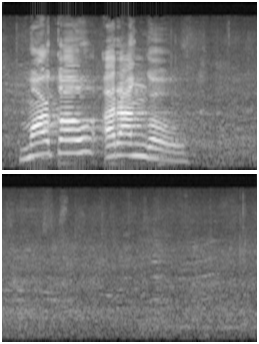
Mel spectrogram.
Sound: none

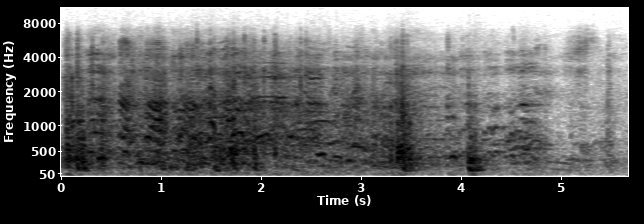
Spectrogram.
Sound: audience laughing hysterically

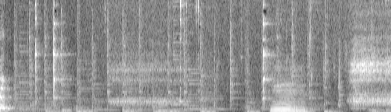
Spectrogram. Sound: breathing

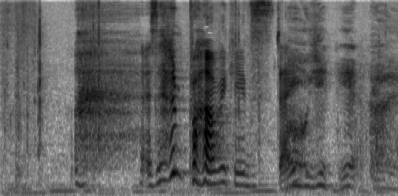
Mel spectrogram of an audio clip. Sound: laughs

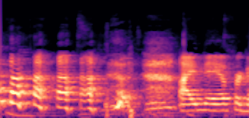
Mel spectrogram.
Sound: laughter

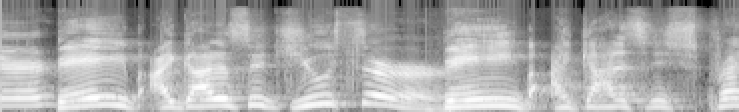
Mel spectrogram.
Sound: none

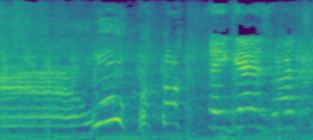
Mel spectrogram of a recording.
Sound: man makes growling sound

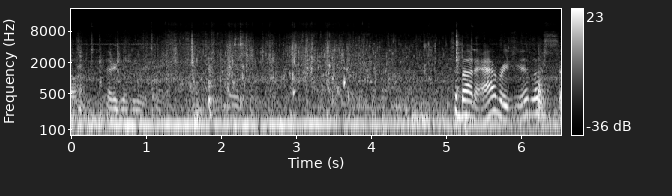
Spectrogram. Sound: fish splashing

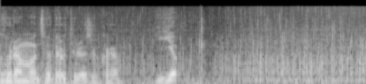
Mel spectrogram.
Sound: snap

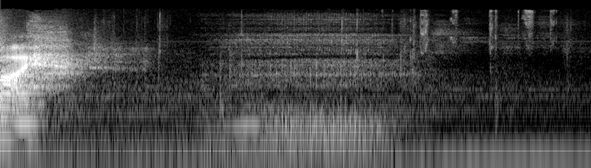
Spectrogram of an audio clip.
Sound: chef grunts; mouse squeaks

